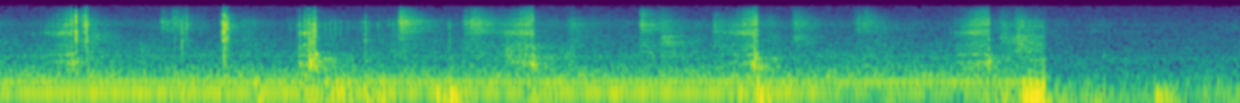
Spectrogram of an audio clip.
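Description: A fine-toothed hand saw cuts through a wooden wedge in short strokes.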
